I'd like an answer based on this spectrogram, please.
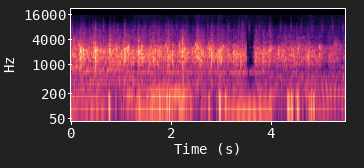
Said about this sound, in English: So, ladies and gentlemen, help me welcome up with a big round of applause,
